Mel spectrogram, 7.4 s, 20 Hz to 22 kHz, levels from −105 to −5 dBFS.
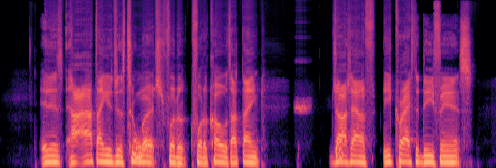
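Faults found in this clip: Crude rate conversion, 0.66 s to 6.23 s. Gritty, inharmonic fizz riding on louder and brighter speech, roughly 25 dB down. Probable component: resampler, pointing to 44.1 to 48 kHz via nearest-sample repetition, no filtering. Unlike codec artefacts, the grit follows signal level with a fixed, periodic repeat-pattern character, and stops outside that span.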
